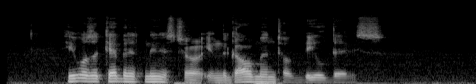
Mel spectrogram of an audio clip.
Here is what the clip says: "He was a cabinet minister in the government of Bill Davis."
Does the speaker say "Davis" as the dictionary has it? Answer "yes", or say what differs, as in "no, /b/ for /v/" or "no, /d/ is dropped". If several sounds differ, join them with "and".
no, /v/ is dropped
